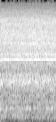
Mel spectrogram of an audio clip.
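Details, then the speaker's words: Steady high-pitched whine of a dental drill running throughout a medium-sized dental filling done under hypnotic anaesthesia instead of local anaesthetic, while hypnotic suggestions are given; dental drill. "I turn it a d down and it would be gone yeah and a couple of seconds later the drill would be gone anyway"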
